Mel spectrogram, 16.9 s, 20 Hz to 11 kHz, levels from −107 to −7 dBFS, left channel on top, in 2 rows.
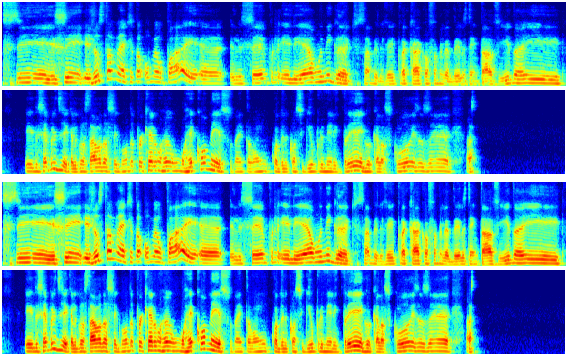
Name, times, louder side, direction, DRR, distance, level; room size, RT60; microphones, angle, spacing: voice 1, 0.2-8.4 8.8-15.5, right 5 dB, 90° right, 0.4 m, -26 dB
2.5 x 2.1 x 2.6 m
head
